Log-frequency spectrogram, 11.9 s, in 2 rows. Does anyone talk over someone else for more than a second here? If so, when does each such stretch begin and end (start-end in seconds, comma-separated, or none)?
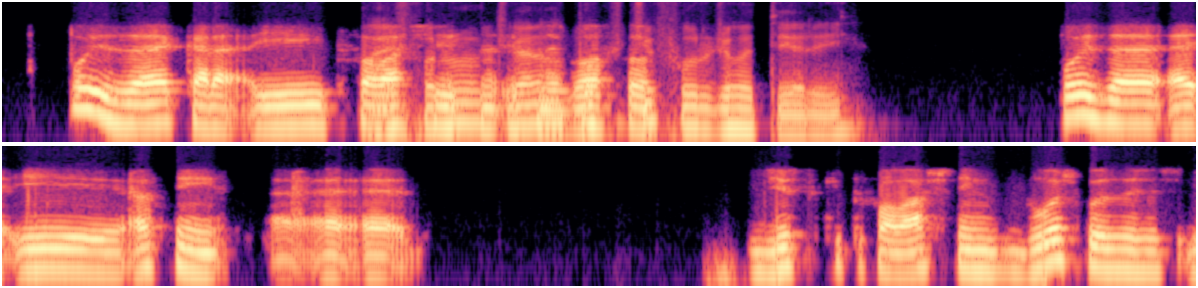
1.8-3.3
